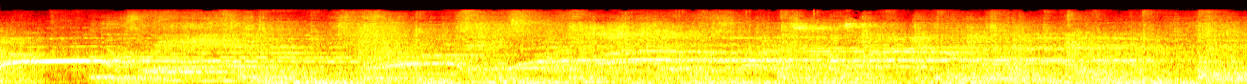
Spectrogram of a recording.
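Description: A young audience screaming and cheering, with several long, high, wavering screams over the crowd noise.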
